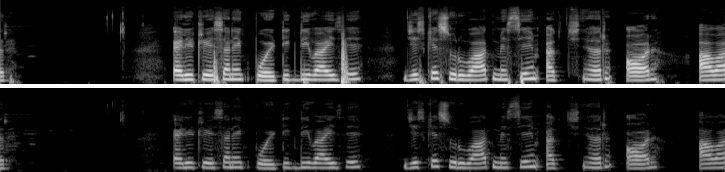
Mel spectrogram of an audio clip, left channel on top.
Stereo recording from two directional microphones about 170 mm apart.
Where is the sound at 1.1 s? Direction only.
45° left (ahead or behind).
